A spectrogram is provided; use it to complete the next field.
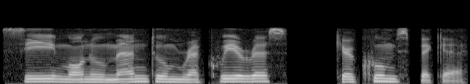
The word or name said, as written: si monumentum requiris, circumspice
